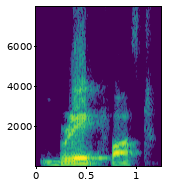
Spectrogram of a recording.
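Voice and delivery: "ब्रेकफास्ट" as "brake-faast"; two full words "brake" and "fast" in "ब्रेकफास्ट"; common mispronunciation. Shown as a demonstration. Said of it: "This is not the right pronunciation". ("ब्रेकफास्ट" में पूरा "ब्रेक" और "फास्ट")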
